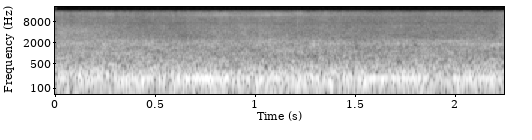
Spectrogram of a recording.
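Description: Steady low hum and rumble of supermarket background noise, with a few steady low tones and no distinct events.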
